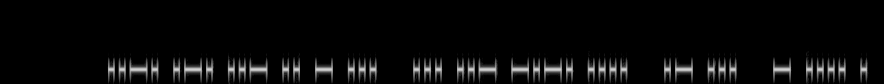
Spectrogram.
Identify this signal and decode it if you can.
Morse code, heard as a keyed tone, about 22 wpm, 700 Hz. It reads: FRUITS SUCH AS THE
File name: practice / 22wpm / Sentences with 3-Word Phrases - 22wpm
